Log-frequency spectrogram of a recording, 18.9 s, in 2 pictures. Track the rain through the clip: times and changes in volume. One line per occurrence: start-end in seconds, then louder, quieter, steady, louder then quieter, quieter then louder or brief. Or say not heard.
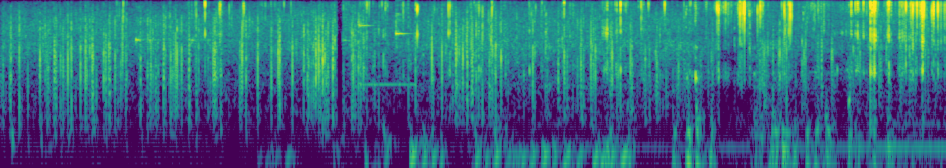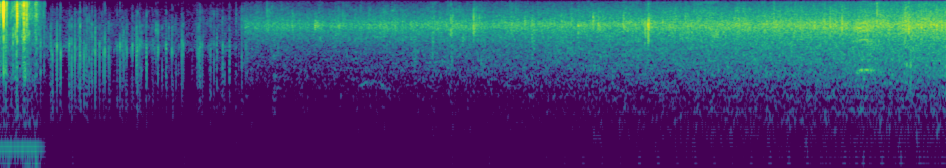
0.0-18.8 quieter then louder.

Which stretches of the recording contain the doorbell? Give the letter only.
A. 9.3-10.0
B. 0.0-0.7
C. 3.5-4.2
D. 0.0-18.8
C.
